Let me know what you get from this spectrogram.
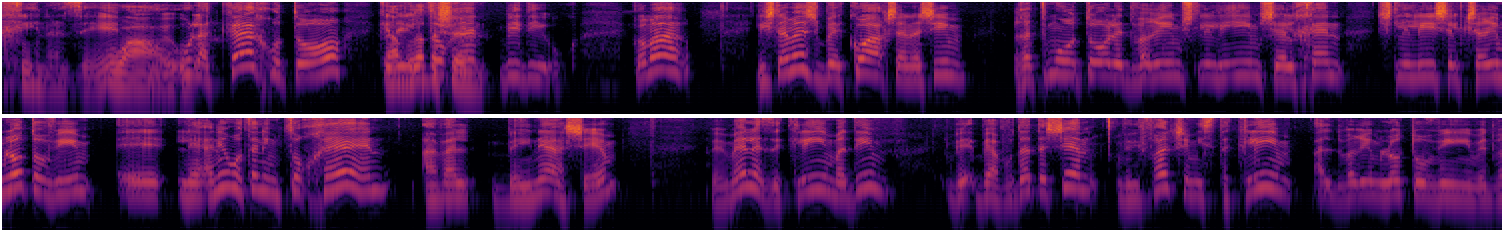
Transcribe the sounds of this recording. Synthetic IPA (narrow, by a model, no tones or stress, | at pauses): χena̰zewaveulakʰaχo̞to̞ | kedejioenbidijuk | klo̞maʁ | liːʃtame̞ʃ̬beko̞aχʃeanaʃim | ʁatmuoto̞le̞d̪vaʁimʃliliimʃe̞lχe̞n | ʃliliʃelkʃaʁimlo̞t̪o̞vimleaniʁo̞t͡se̞limt͡so̞χen | ʔavalbejnejaʃe̞m | bḛmḛme̞jlezeklimad̪im | bebeavo̞dat̪aʃe̞mvemifʁaɡkʃeemist̪aklimʔa̰ld̪vaʁimlo̞t̪o̞vimvedv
